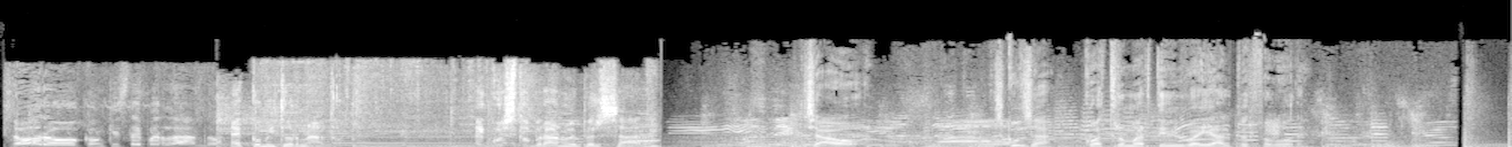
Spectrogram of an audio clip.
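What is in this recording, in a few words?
Italian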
